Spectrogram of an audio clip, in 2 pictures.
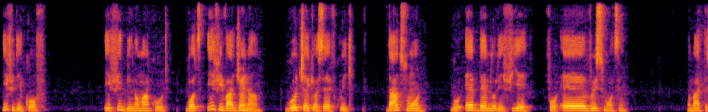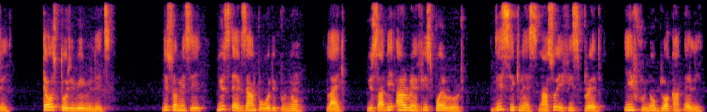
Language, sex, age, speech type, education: Nigerian Pidgin, male, 15-29, spontaneous, secondary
